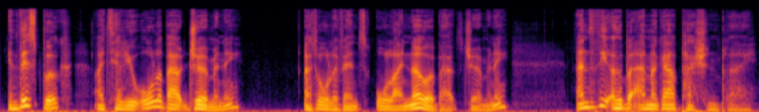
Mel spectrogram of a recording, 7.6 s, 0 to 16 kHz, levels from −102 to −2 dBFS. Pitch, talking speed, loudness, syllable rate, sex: 115 Hz, 165 wpm, -20 LUFS, 5.8 syllables/s, male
